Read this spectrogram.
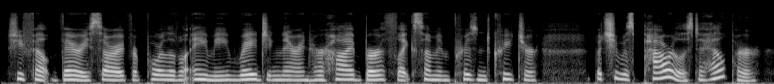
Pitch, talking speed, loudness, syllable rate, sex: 215 Hz, 195 wpm, -17 LUFS, 5.5 syllables/s, female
